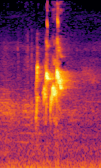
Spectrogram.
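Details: Young wild sooty-headed bulbul singing in its steady, monotonous style, one quick bubbly phrase of several clipped, whistled notes lasting about half a second, preceded by a faint softer sound.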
